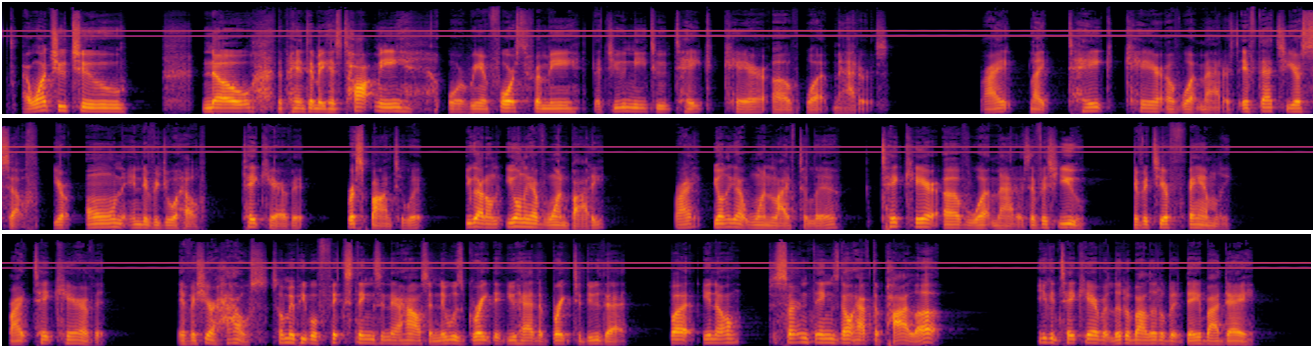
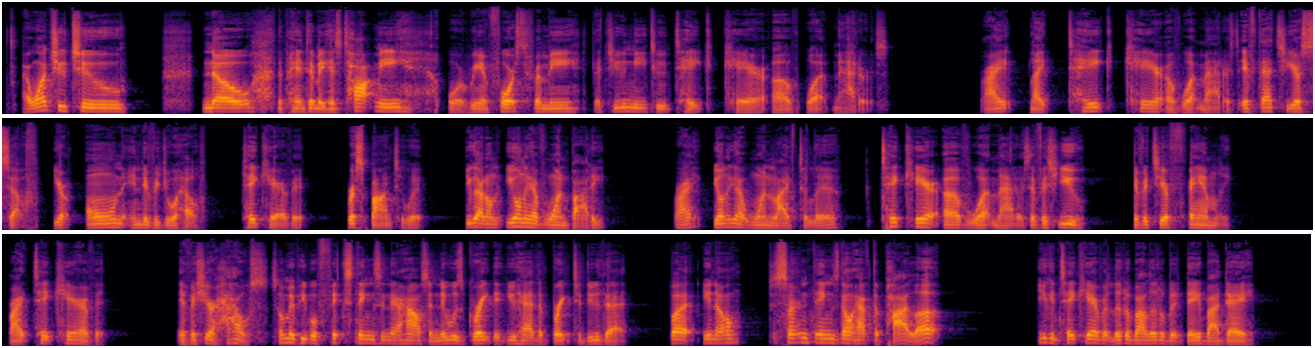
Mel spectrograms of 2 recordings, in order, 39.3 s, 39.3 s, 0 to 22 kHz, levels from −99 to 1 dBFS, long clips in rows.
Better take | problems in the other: second | high-pitched whine; noticeable; throughout; 7.5 kHz, 10 dB below the speech

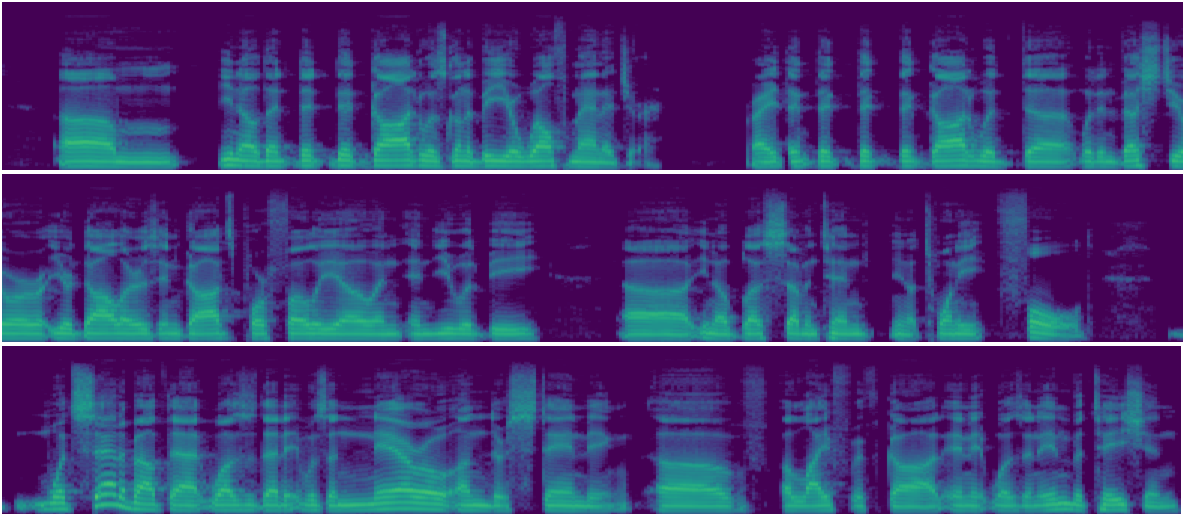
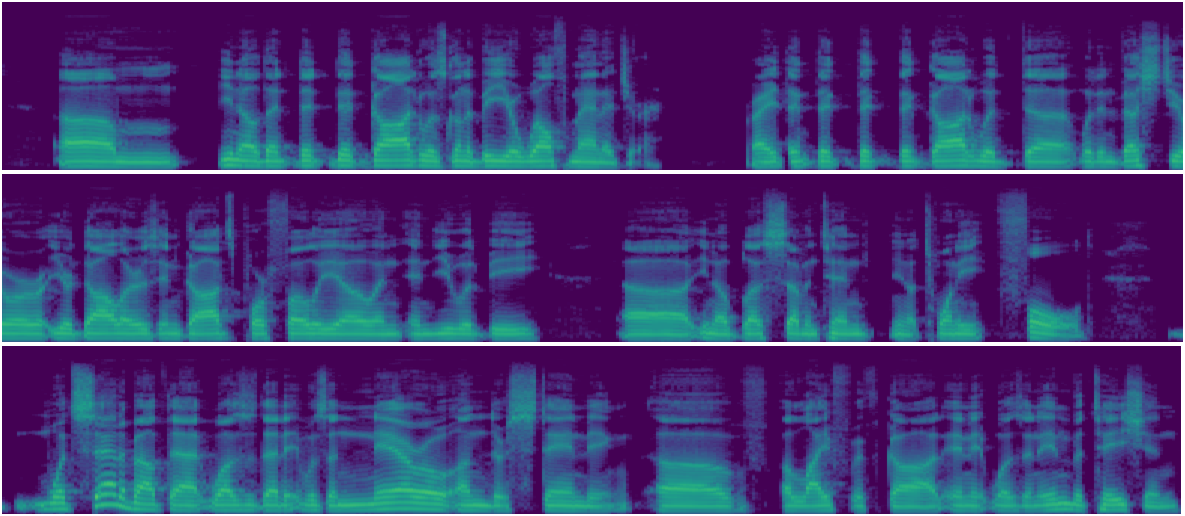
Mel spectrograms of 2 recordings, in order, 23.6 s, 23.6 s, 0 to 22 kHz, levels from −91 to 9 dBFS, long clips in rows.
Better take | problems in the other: neither | none

